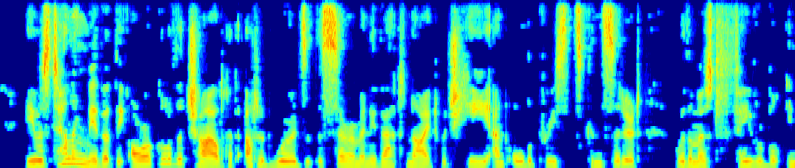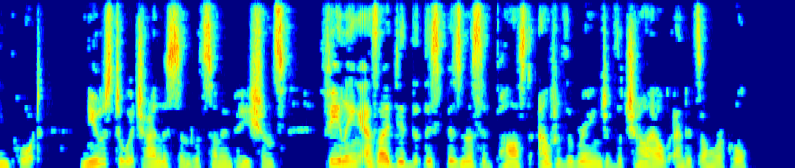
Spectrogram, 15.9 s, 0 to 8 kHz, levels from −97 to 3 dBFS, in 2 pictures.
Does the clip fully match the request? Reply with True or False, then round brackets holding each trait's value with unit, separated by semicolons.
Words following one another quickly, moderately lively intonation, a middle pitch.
True (220 wpm; 3.1 semitones; 180 Hz)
